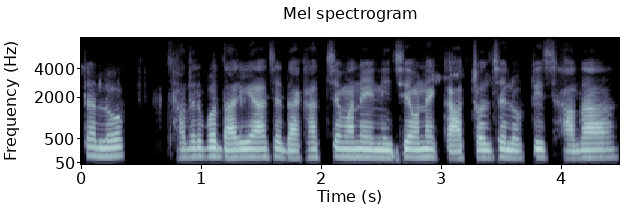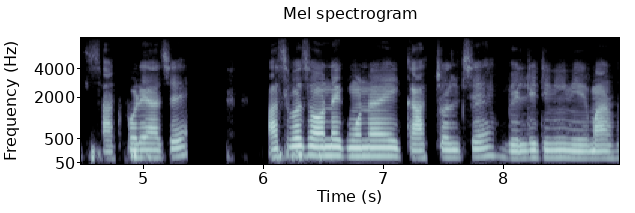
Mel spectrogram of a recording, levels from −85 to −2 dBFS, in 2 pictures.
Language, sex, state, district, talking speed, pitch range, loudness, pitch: Bengali, male, West Bengal, Dakshin Dinajpur, 180 wpm, 125-145 Hz, -23 LUFS, 135 Hz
